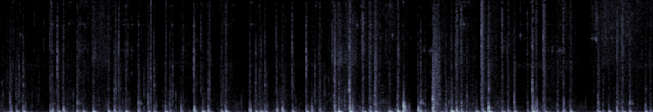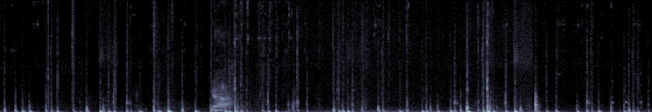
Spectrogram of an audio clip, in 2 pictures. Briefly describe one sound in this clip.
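Horse hooves thud steadily on a soft dirt path.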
